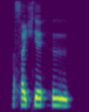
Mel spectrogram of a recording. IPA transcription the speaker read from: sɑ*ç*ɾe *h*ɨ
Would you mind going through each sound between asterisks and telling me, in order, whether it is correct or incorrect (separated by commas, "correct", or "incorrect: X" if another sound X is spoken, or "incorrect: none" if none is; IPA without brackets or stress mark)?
correct, correct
